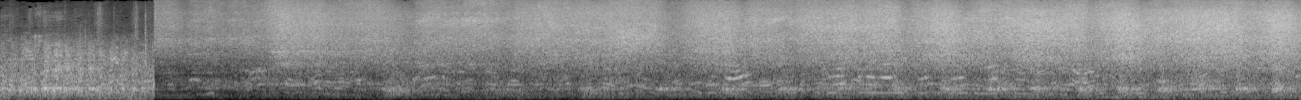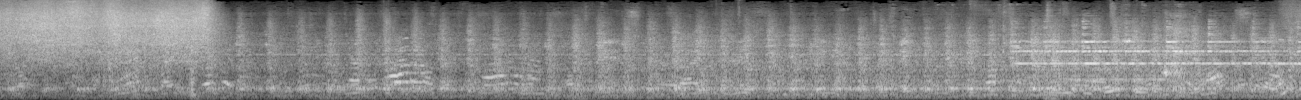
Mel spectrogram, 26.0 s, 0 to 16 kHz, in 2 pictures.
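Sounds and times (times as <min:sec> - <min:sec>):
steam railcar hissing in pulses: 0:01.5 - 0:26.0.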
